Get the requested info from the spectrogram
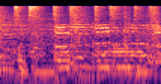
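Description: Live instrumental rock played by a band with several electric guitars over a drum kit, the cymbals ticking steadily in time.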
